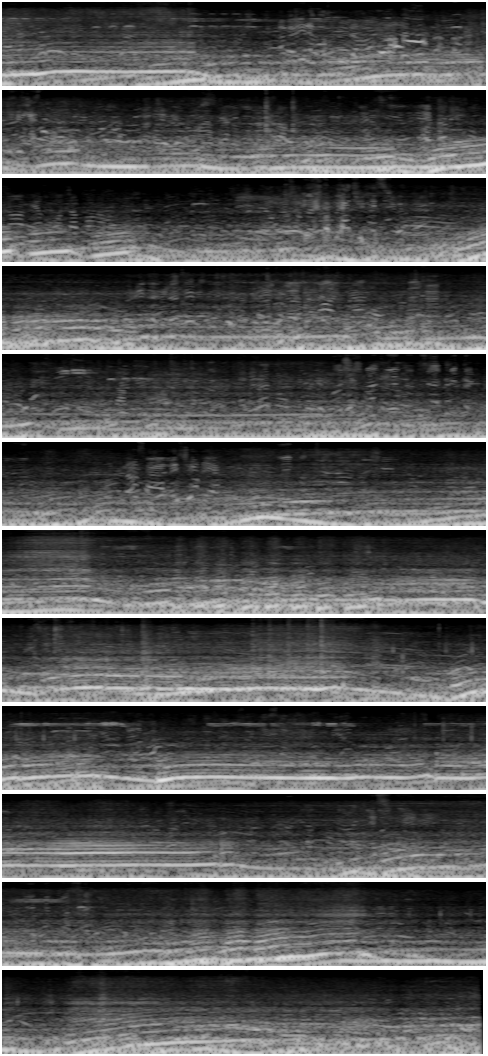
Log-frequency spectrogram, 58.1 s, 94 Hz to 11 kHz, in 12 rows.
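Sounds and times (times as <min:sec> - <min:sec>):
car engines revving: 0:00.0 - 0:58.0.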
